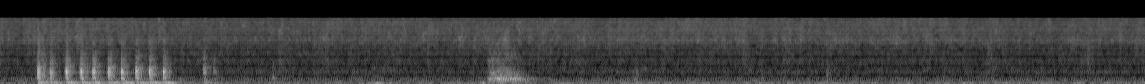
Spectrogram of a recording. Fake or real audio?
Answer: fake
